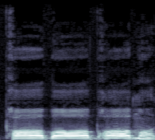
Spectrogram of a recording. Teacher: प बोले होंठ चिपकते हैं ना गाइज, फ ब भ म, तो आपको बिना होंठ के नहीं किया जाएगा, तो ये ओष्ठ वर्ग आते हैं।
